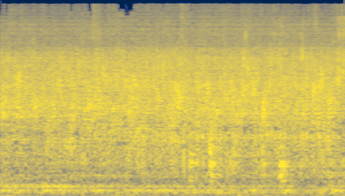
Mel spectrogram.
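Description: Garlic, cumin and mustard seeds sizzle in hot oil in a kadhai, a dense, steady, close frying hiss that holds evenly throughout without any talk.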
